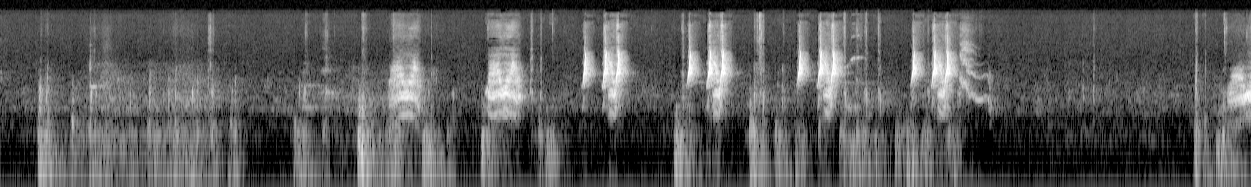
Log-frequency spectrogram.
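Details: A quail calling in the morning gives short, bright, clipped calls in quick bursts of two or three notes, about one burst a second, with a faint low rumble beneath.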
